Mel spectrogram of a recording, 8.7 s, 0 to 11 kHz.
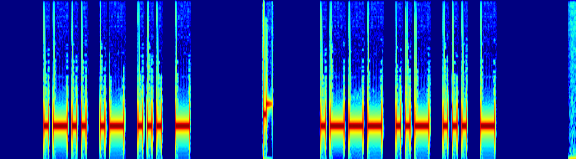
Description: Morse code, heard as a keyed tone, about 17 wpm, 700 Hz. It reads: LAST JUST
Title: Sets of 2 Words - New Word Drill - 17wpm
